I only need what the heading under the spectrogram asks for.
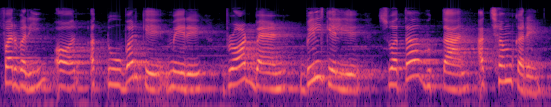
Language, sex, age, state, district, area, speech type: Hindi, female, 18-30, Uttar Pradesh, Sonbhadra, rural, read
